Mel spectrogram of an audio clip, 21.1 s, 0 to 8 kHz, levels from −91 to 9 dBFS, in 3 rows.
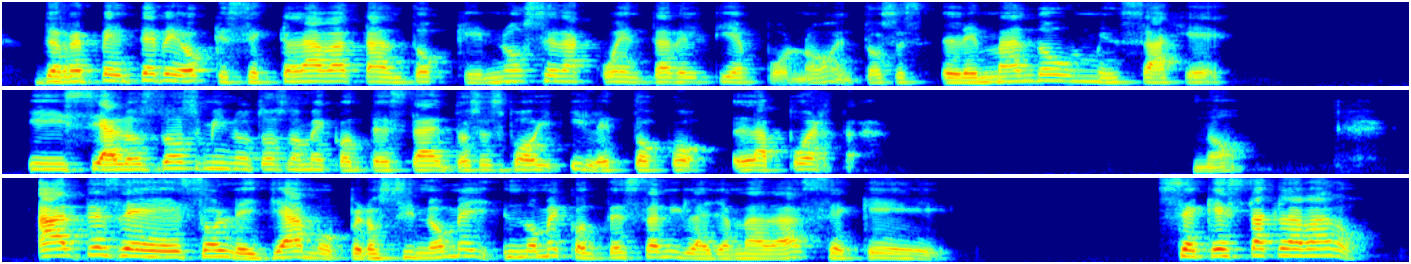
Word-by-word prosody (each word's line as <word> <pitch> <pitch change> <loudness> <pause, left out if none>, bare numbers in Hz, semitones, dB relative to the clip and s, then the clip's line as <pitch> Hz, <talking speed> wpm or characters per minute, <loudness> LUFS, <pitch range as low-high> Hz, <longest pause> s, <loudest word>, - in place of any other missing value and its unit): De 180 - +2
repente 200 +4 +1
veo, 195 -3 +3
que 175 - -7
se 165 0 -3
clava 190 +1 +2
tanto, 175 0 -2
que 145 -4 -11
no 185 +5 -6
se 195 0 -4
da 185 0 -4
cuenta 170 -1 -3
del 165 0 -6
tiempo, 165 -2 -7
¿no? - - -9
Entonces, 155 +3 -10
le 155 0 +3
mando 190 +5 -2
un 190 -2 -9
mensaje. 160 0 -4 1.0
Y 195 -1 -3
si 180 0 +2
a 175 - +9
los 185 +1 0
2 220 -1 -1
minutos 190 -3 -6
no 180 - -4
me 180 -1 -5
contesta, 155 0 -1
entonces 165 +1 -6
voy, 170 0 -1
y 200 - -9
le 155 -1 -2
toco 160 +2 -5
la 165 0 -1
puerta. 195 +2 -4 1.7
No, - - -9 0.9
antes 240 +3 +7
de 220 -4 +7
eso 200 +2 +3
le 175 -7 +4
llamo, 175 -1 +2
pero 155 - +3
si 170 +5 -5
no 175 +2 0
me 225 -1 -5
no 200 0 -1
me 245 +3 -1
contesta 175 +1 0
ni 195 0 -7
la 160 -3 0
llamada, 150 +3 -1
sé 160 - -3
que 150 -7 -5 1.0
sé 225 -2 +4
que 235 - +4
está 240 +1 +4
clavado, 245 0 +1
180 Hz, 165 wpm, -22 LUFS, 160-200 Hz, 1.7 s, a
